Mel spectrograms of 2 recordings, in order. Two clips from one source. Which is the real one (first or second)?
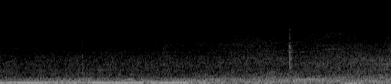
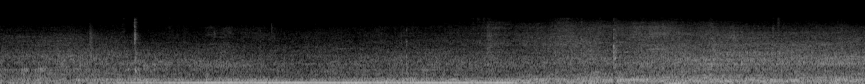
second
